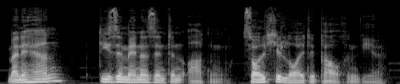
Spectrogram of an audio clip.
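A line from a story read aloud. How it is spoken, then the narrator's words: Calm, highly satisfied. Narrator (German): sagte dann, offenbar hoch befriedigt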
